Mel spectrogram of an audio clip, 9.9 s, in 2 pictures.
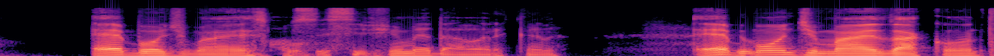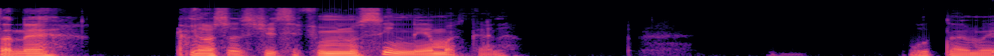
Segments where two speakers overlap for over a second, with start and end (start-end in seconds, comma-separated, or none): none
